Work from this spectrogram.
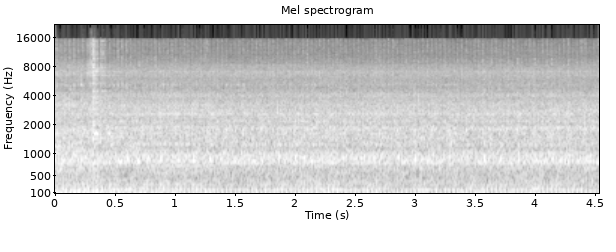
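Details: Car AC belt after fixing a belt that slipped and squealed, weakening AC performance. AC switched on and off repeatedly; smooth steady idle with a faint even hum and no belt squeal: normal idle.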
